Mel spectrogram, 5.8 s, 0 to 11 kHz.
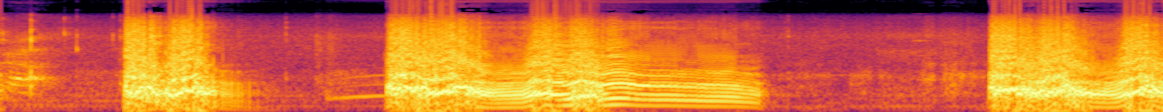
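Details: Siberian Husky, a new pet dog, barking at a household cat, filmed 14 March 2009 at 4:18 PM; three loud harsh outbursts, the first short, the middle drawn into a two-second wailing howl, the last an abrupt bark.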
